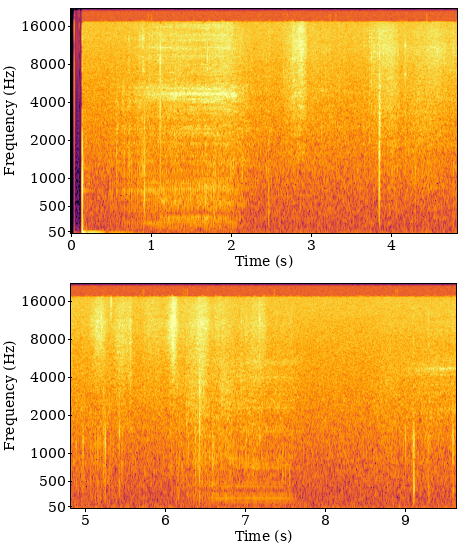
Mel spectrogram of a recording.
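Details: Snoring: a quiet room with a few soft, low, rumbling snoring breaths and scattered clicks and rustles; ordinary snoring.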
